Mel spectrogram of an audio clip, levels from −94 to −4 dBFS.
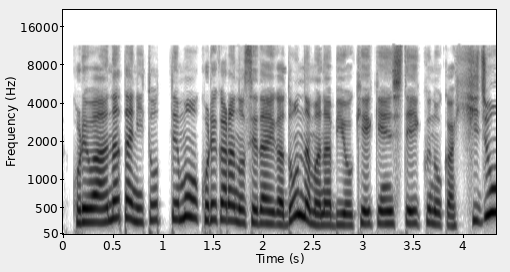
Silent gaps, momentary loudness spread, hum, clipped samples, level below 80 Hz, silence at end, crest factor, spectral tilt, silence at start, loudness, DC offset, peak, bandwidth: none; 7 LU; none; under 0.1%; -56 dBFS; 0 s; 14 dB; -4 dB/octave; 0.15 s; -15 LUFS; under 0.1%; 0 dBFS; 12 kHz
